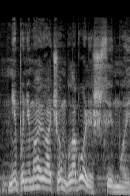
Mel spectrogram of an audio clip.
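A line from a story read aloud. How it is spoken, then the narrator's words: Dejected mumble. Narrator (Russian): промямлил мошенник упавшим голосом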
